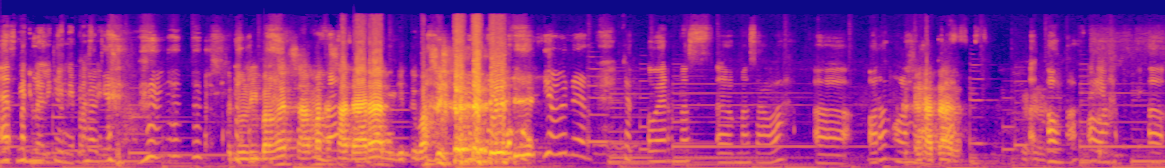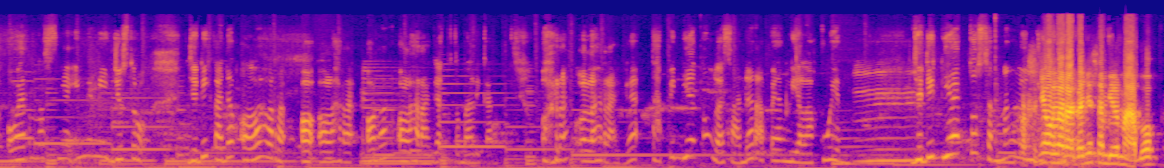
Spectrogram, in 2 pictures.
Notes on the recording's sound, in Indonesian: maafkan soundnya yah aga noisy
